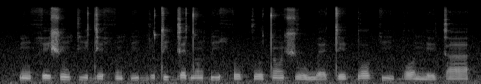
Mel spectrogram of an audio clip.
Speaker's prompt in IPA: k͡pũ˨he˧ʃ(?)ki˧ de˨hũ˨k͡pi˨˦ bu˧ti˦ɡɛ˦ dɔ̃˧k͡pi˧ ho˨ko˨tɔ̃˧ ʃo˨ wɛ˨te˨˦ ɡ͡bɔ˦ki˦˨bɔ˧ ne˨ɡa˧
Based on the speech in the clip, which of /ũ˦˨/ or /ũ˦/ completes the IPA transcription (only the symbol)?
ũ˦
